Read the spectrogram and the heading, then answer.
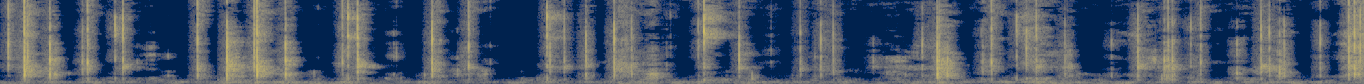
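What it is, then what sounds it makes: Plastic TV remote control. A slim black plastic Fire TV remote, lying flat and hollow, is tapped with the long dark nails of both hands. A quick, uneven run of sharp, bright clicks with almost no ring clusters in fast bursts, each tap dry and light with little low end.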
